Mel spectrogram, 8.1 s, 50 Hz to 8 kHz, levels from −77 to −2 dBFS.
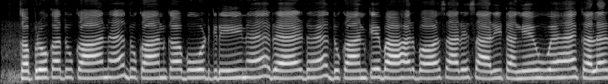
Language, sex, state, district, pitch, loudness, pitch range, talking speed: Hindi, female, Chhattisgarh, Raipur, 275 Hz, -16 LUFS, 265-285 Hz, 165 wpm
